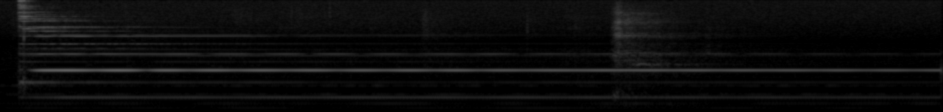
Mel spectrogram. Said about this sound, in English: And so in one final act of honoring, I invite you to stand for anyone that you would like to honor who's passed away in the last year, and we'll toll the bell in their honor as well and observe a moment of silence.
